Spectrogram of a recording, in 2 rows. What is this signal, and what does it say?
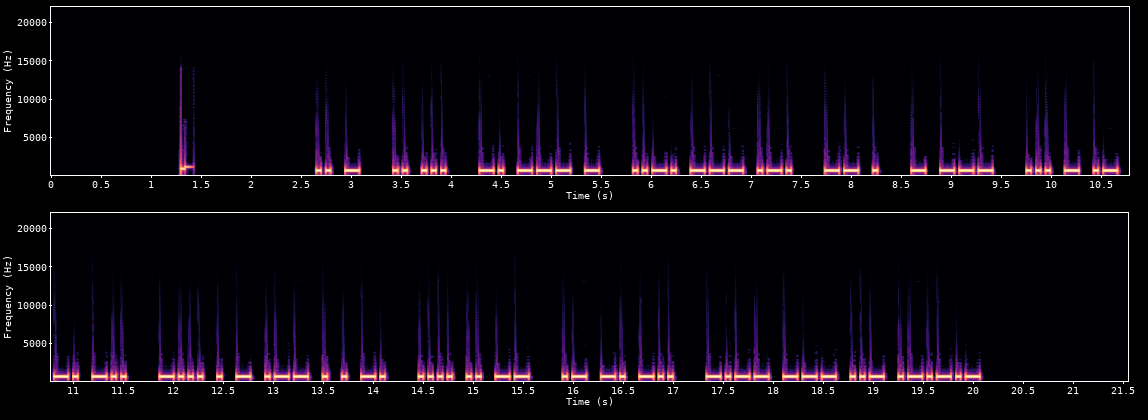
Morse code, heard as a keyed tone, about 25 wpm, 700 Hz. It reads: IT IS NOT FOR ME TO STAND BETWEEN HIM AND YOU.
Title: Sentences from Top 1000 Words - Review Part 1 - 25wpm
